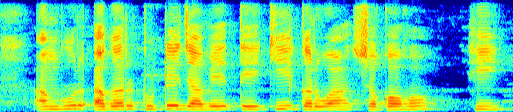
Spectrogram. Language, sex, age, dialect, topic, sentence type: Magahi, female, 31-35, Northeastern/Surjapuri, agriculture, question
